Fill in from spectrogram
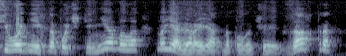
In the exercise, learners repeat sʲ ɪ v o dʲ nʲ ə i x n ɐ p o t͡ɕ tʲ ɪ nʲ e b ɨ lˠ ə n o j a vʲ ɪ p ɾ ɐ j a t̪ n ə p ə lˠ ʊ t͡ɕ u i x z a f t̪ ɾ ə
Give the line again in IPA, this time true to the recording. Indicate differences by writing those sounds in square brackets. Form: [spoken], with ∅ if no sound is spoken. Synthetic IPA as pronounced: sʲ ɪ v o dʲ nʲ ə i x n ɐ p o t͡ɕ tʲ ɪ nʲ e b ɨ lˠ ə n o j a vʲ ɪ [∅] ɾ ɐ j a t̪ n ə p ə lˠ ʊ t͡ɕ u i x z a f t̪ ɾ ə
